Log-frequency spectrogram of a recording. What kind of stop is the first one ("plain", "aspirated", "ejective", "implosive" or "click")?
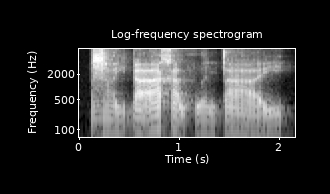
implosive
